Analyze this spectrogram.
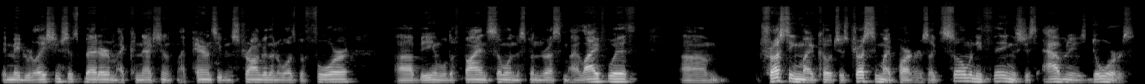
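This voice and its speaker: A young man in his twenties, a wrestler and guest, talking earnestly in a casual interview and tripping over his words when excited. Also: fairly low pitch, brisk. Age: 20s.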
